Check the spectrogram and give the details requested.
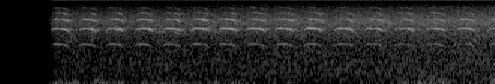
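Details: One of a pair of Eurasian hobbies at their nest gives a fast, even series of sharp, high 'kew-kew-kew' notes, about four a second, over a low rumble of wind.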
